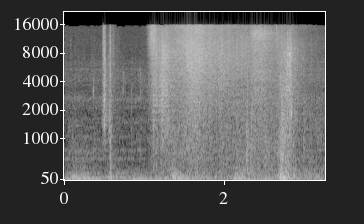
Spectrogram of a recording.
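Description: A flare hisses as it burns.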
